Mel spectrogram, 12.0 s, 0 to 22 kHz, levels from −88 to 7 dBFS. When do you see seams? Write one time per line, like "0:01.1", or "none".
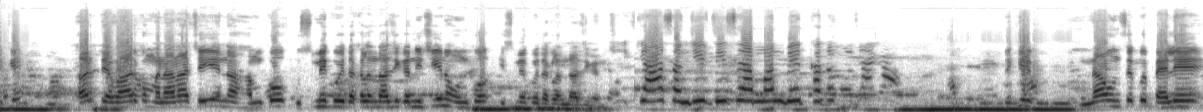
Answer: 0:06.3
